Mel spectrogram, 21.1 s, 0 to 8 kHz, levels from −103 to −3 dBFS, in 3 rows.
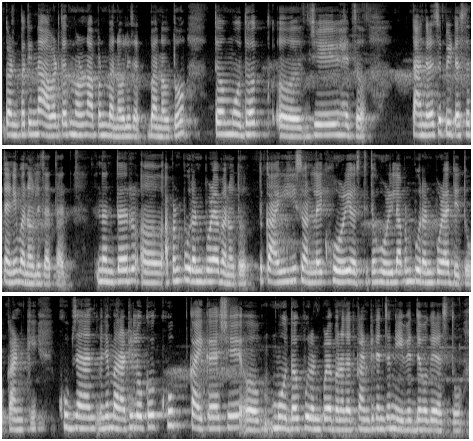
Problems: background sounds at intervals, echo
